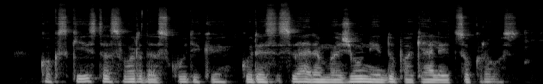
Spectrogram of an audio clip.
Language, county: Lithuanian, Šiauliai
